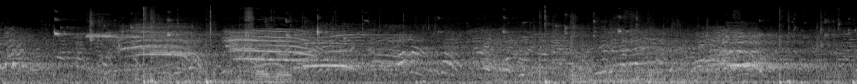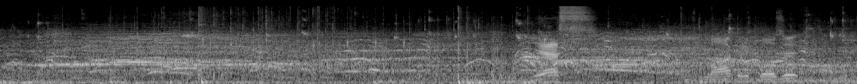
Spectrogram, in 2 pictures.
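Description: Shoes squeak sharply on a hard court floor.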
